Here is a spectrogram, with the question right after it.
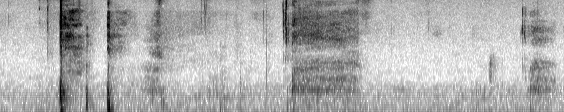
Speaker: excuse my coughing I'm sick so hey I'm sorry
